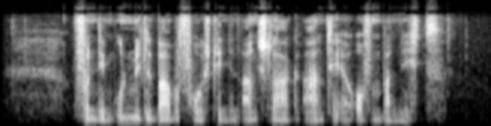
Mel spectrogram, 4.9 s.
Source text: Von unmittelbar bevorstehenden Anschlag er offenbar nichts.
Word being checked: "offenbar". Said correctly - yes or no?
yes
